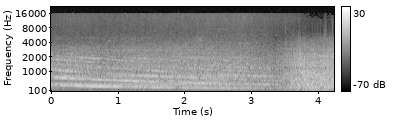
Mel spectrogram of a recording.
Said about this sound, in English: It started before dawn. Ukraine woke to explosions around the capital, Kiev. Air raid sirens blared out across the capital.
